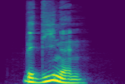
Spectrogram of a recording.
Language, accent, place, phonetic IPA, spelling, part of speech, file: German, Germany, Berlin, [bəˈdiːnən], bedienen, verb, De-bedienen.ogg
- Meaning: 1. to serve 2. to operate 3. to play a card according to the grouping of the first card of a trick; to follow suit 4. to help oneself 5. to make use of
